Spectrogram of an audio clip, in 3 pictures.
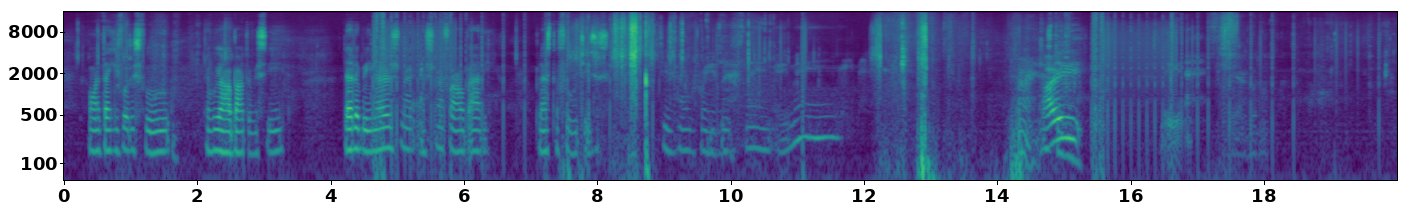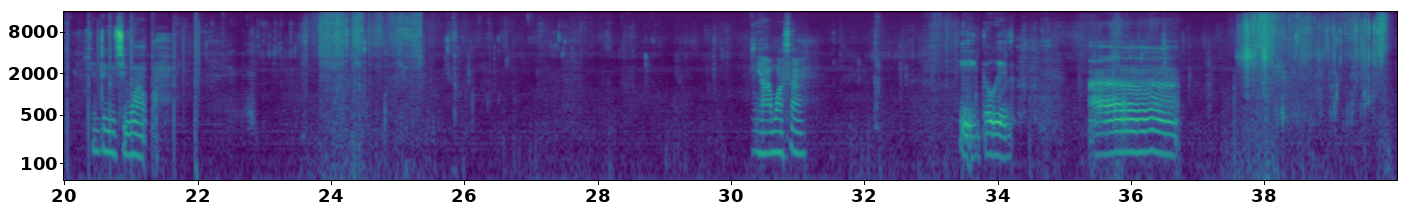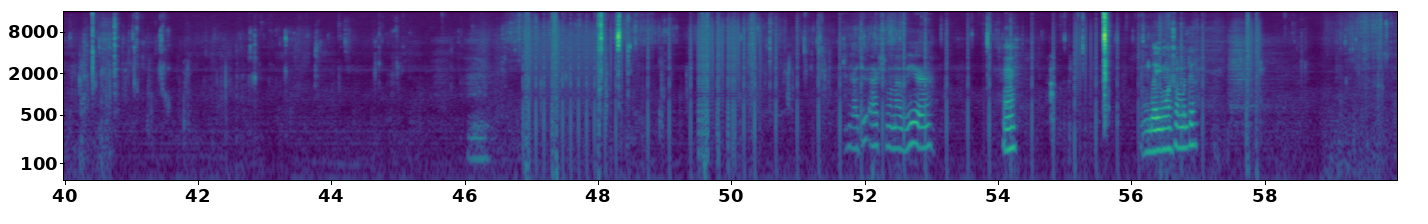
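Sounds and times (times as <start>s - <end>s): chewing: 15.6s - 20.9s, 21.5s - 30.4s, 36.8s - 46.0s, 46.6s - 49.6s, 50.2s - 52.3s
crunchy bite into food: 37.6s - 41.9s, 46.1s - 51.8s, 59.1s - 59.9s.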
